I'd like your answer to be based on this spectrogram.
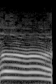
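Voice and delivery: high, loud imitated yelp of pain; mock pained scream. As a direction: yelp like you've been floored. Beaten man cries out.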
